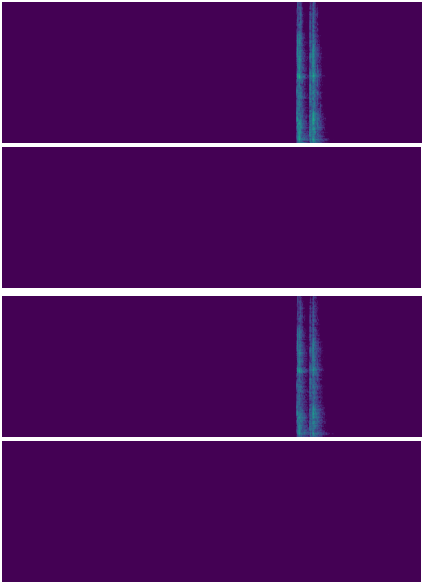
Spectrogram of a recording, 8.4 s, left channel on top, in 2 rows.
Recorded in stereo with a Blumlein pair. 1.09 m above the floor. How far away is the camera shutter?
About 0.8 m.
